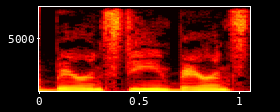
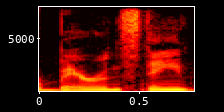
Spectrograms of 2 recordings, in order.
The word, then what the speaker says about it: Berenstain: I would like to say that I very clearly remember Berenstain Bears being Berenstain Bears. I clearly remember Berenstain Bears being Berenstain Bears. I very specifically remember it being pronounced Steen on the show.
